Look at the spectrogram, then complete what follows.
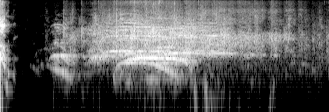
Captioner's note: cheering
